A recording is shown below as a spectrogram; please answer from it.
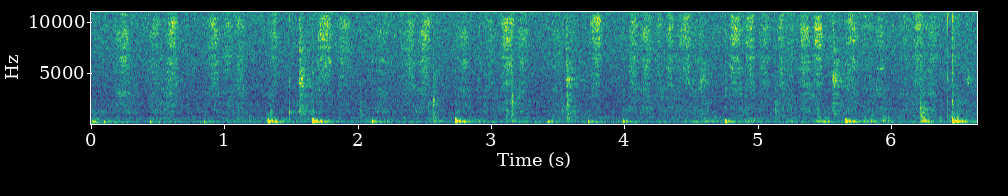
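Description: Pen writing by hand on paper while working a Class 10 geometry problem, a steady run of soft scratching strokes with sharper taps at irregular intervals, close and quiet, with no talking.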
